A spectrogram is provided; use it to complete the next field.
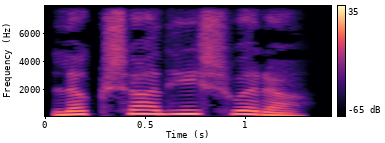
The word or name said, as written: ಲಕ್ಷಾಧೀಶ್ವರ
